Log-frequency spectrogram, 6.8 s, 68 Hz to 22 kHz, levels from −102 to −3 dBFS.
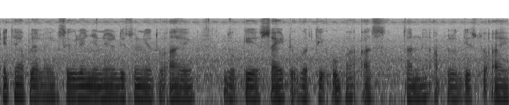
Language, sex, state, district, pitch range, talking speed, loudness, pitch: Marathi, male, Maharashtra, Aurangabad, 90-95 Hz, 150 wpm, -19 LUFS, 95 Hz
